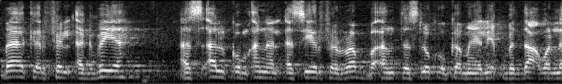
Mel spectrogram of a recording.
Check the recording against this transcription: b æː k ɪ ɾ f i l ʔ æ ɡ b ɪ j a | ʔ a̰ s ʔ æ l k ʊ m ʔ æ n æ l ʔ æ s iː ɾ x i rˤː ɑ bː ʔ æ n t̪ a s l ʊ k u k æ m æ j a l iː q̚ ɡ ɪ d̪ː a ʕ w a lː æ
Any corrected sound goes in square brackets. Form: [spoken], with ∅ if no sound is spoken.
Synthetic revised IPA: b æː k ɪ ɾ f i l ʔ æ ɡ b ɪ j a | ʔ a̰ s ʔ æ l k ʊ m ʔ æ n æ l ʔ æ s iː ɾ [f] i rˤː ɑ bː ʔ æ n t̪ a s l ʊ k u k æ m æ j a l iː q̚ [b] ɪ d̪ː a ʕ w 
